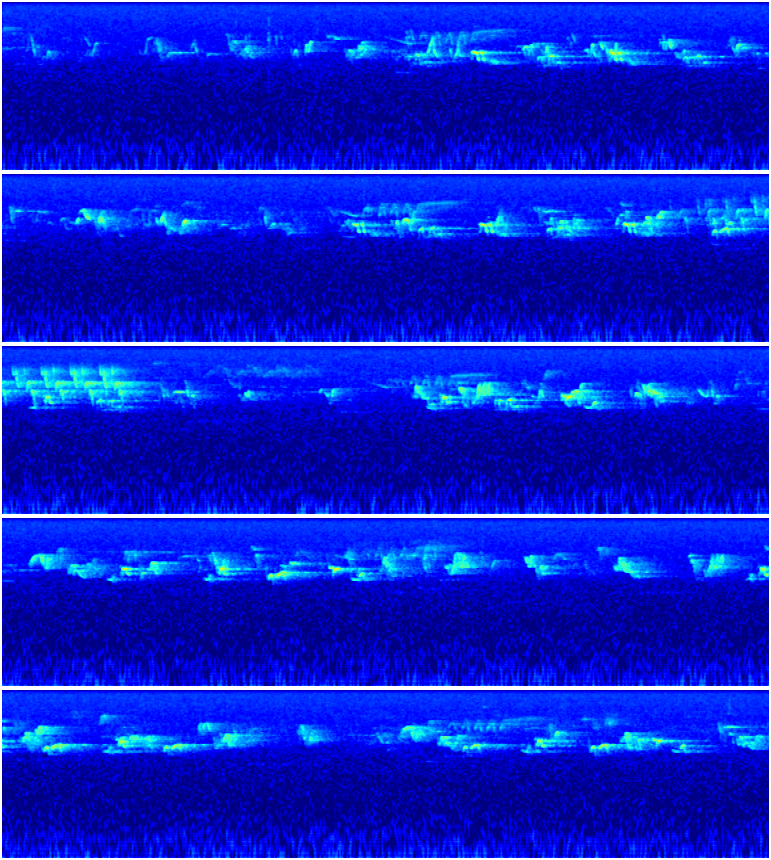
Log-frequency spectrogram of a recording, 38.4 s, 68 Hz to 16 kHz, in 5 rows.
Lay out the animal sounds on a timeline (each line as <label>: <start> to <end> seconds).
Red-eyed Vireo (Vireo olivaceus): 0.0 to 38.4 seconds
Black-throated Blue Warbler (Setophaga caerulescens): 3.4 to 5.3 seconds
American Robin (Turdus migratorius): 3.7 to 7.8 seconds
Black-throated Blue Warbler (Setophaga caerulescens): 10.7 to 12.6 seconds
American Robin (Turdus migratorius): 10.9 to 17.5 seconds
Ovenbird (Seiurus aurocapilla): 14.2 to 17.1 seconds
Black-and-white Warbler (Mniotilta varia): 17.2 to 18.6 seconds
Black-throated Blue Warbler (Setophaga caerulescens): 18.6 to 20.7 seconds
American Robin (Turdus migratorius): 19.3 to 22.3 seconds
Wood Thrush (Hylocichla mustelina): 22.7 to 23.4 seconds
American Robin (Turdus migratorius): 23.5 to 27.0 seconds
Black-throated Green Warbler (Setophaga virens): 24.1 to 25.3 seconds
Black-throated Blue Warbler (Setophaga caerulescens): 26.1 to 27.6 seconds
American Robin (Turdus migratorius): 29.8 to 33.7 seconds
Black-throated Blue Warbler (Setophaga caerulescens): 34.6 to 36.2 seconds
American Robin (Turdus migratorius): 34.9 to 37.8 seconds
